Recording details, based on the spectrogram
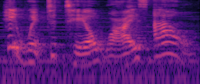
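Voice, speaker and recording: A woman reading a story aloud to young children at a library story time, in an expressive, deliberate manner. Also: medium pitch, distant mic, music in the background. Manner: expressive, deliberate, sing-along encouragement.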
